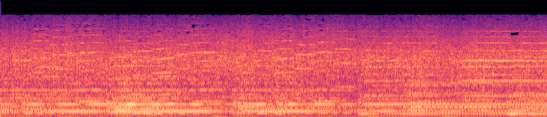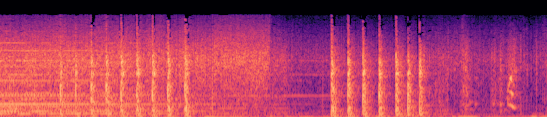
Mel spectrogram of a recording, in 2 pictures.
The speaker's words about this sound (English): You don't have to knock the door down.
